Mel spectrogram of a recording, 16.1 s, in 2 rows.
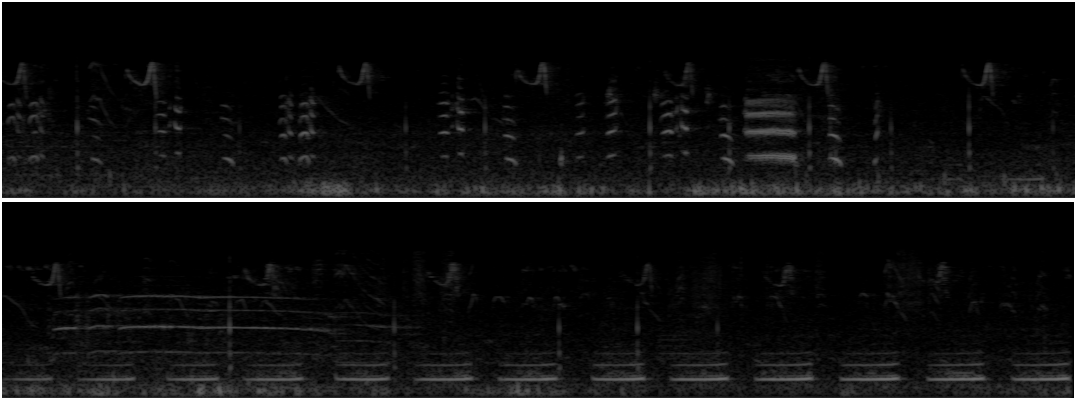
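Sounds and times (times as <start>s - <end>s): low repeated hoots: 7.0s - 16.0s
bird chirps and whistles: 7.2s - 16.0s.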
